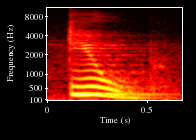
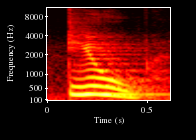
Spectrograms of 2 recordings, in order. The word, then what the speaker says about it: tube: a same goes here tub tube huh hope in both of these cases tub you was very less pronounced in a very less degree when we added e tube the you voice extended and pronunciation same goes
